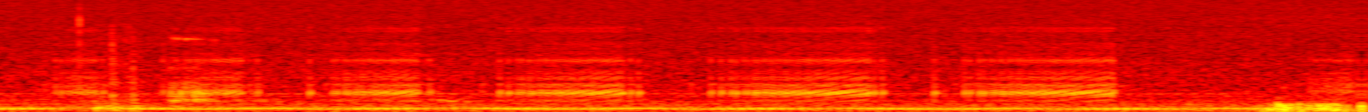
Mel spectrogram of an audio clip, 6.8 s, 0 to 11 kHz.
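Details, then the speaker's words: Toshiba Libretto 100CT laptop (Pentium MMX 166MHz, Windows 95), hard drive unused a year or two: repeated one-second whirring bursts cutting off over low hum; hard drive struggling to spin up, failing. "Well, I don't know if you can hear that, but it's certainly struggling. It's making some mechanical noises like it's trying to start up."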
